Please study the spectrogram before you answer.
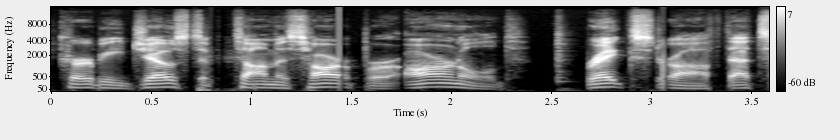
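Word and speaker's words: Rakestraw: Uh their secondary, Brian Branch, Kirby Joseph, Thomas Harper, Arnold, Rickstro, that's how you say his name.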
